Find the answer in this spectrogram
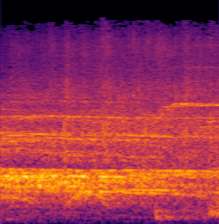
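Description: A rock band's closing chord held and ringing out on guitars and keyboard, with the drums stopped; a higher note comes in near the end.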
